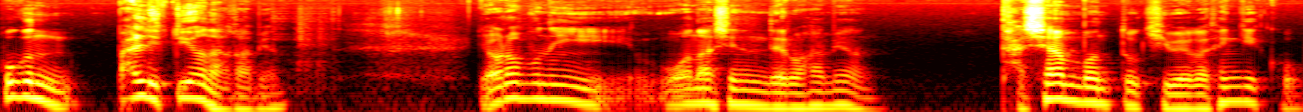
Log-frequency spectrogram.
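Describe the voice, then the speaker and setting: At a moderate pace broken by long, frequent pauses, a man with a dark, mellow, somewhat breathy tone speaks with very wide pitch swings. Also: medium pitch for a man. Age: 40s. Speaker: vlogger. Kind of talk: self-interview monologue. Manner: halting, with many fillers.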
